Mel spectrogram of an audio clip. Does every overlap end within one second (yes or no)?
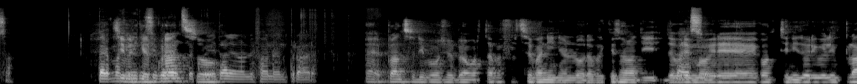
no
